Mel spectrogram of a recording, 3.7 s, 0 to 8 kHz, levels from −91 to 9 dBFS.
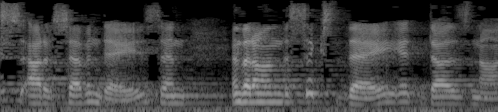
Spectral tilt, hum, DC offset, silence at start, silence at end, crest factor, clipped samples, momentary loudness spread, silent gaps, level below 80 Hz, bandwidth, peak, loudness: -3 dB/octave; none; under 0.1%; 0 s; 0 s; 22 dB; under 0.1%; 9 LU; none; -60 dBFS; 8 kHz; -12 dBFS; -34 LUFS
